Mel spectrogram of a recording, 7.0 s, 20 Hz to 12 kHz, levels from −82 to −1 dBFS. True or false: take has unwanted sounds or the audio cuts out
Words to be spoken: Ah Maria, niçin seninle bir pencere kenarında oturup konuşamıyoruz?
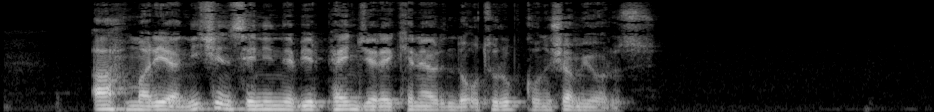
false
